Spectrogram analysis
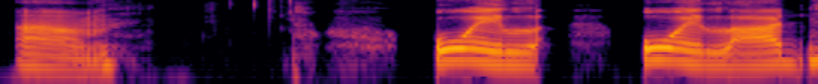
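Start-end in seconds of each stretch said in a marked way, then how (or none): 1.8-3.3 loud mock-British hail; bad British accent. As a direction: call out as a hammed-up English lad. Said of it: "I can do a better British accent".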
